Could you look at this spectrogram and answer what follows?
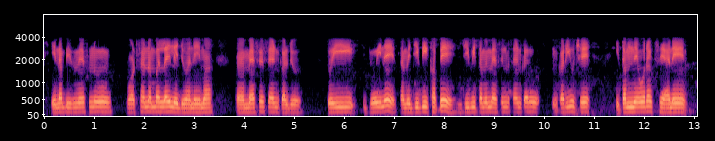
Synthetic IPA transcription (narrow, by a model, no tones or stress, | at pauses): ḛnabɪznesnũ | ʋɔʈsɛpnə̃mbəɾləiled͡ʒoəneːmã | mɛsed͡ʒsẽɳɖkəɾd͡ʒo | t̪oid͡ʒoinet̪əmẽd͡ʒibikʰəped͡ʒibit̪əmemɛsed͡ʒmẽsẽɳɖkəɾ | kəɾjũt͡ʃʰe | it̪əmneoɾəkʰʃeəne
